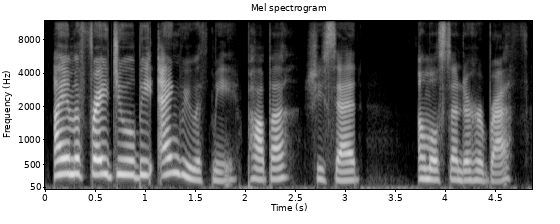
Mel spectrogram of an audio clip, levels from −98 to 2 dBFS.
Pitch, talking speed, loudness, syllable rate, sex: 230 Hz, 195 wpm, -21 LUFS, 5.6 syllables/s, female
